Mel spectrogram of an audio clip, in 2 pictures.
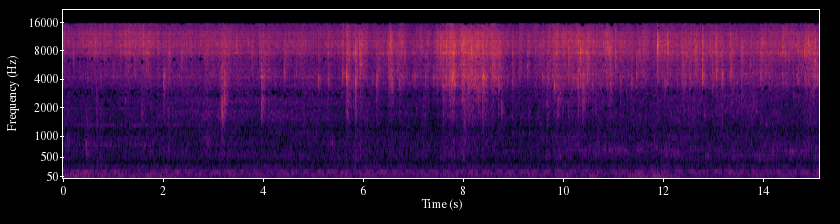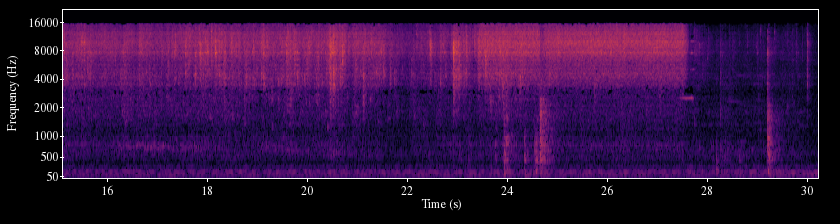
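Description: Water falling in a steady stream, like a running shower, with a low steady hum underneath. The water cuts off suddenly near the end, with a few sharp clicks around then.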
